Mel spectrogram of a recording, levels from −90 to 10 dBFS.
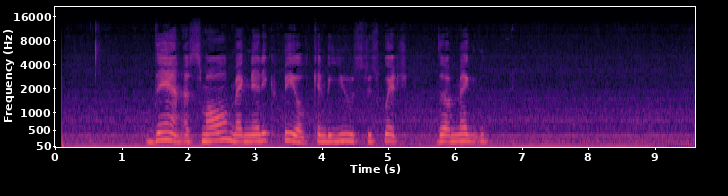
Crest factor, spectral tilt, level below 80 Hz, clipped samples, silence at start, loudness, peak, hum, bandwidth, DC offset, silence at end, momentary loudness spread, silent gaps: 16 dB; -6.5 dB/octave; -46 dBFS; under 0.1%; 0.1 s; -29 LUFS; -16 dBFS; none; 13.5 kHz; under 0.1%; 0 s; 19 LU; none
